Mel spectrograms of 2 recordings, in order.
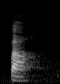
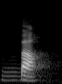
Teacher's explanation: La diferencia es que el primero es sordo y el segundo es sonoro. Es decir, vamos a poder notar una vibración en las cuerdas vocales, una vibración en este tracto vocal, se va a notar.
